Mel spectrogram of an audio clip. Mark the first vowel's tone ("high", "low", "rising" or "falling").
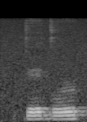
rising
